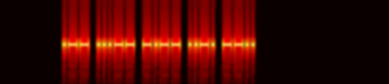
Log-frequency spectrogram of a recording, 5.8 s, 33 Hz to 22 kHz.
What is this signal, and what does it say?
Morse code, heard as a keyed tone, about 28 wpm, 700 Hz. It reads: W3YFZ
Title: USA Call Signs - 5 Characters - Repeated 3x - 28wpm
